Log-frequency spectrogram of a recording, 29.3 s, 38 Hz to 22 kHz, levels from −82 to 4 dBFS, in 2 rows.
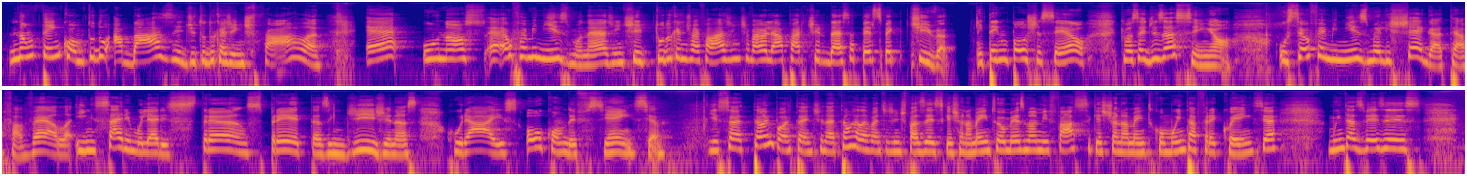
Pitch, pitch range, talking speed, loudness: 245 Hz, 210-280 Hz, 175 wpm, -20 LUFS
